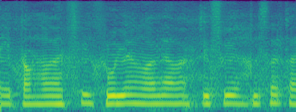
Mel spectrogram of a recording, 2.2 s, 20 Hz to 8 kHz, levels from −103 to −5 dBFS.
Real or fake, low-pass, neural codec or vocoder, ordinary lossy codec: fake; none; codec, 16 kHz, 1 kbps, FreqCodec, larger model; none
